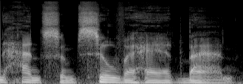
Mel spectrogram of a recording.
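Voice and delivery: ordinary talk, nothing marked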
